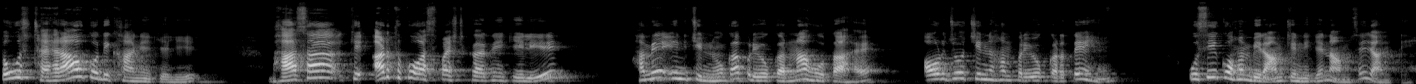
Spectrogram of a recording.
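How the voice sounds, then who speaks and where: A woman's voice: medium pitch, sing-song, measured pace, a bit bright. A woman teaching a grammar lesson, patiently explaining step by step and repeating examples.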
